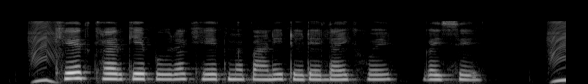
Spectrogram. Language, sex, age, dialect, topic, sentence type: Chhattisgarhi, female, 25-30, Northern/Bhandar, agriculture, statement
